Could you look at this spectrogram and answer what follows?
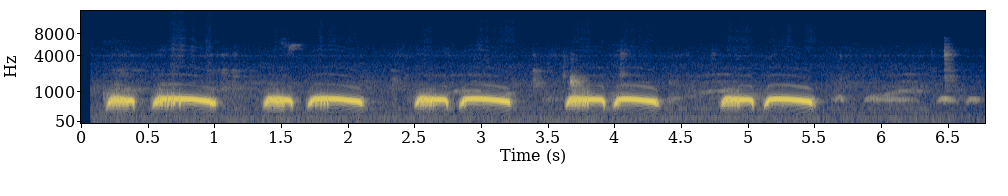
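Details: Spotted dove cooing in the 'Đồng' voice style, used as a lure to attract wild doves: low, hooting coos in paired phrases, each a short note followed by a longer drawn-out coo, repeated about every second in a quiet setting.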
